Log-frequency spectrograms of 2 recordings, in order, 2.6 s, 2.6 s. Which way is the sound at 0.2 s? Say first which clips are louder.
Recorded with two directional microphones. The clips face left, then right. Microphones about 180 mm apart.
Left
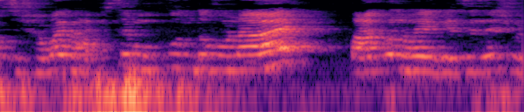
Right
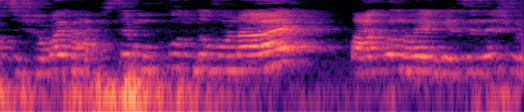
Even; centre (ahead or behind).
